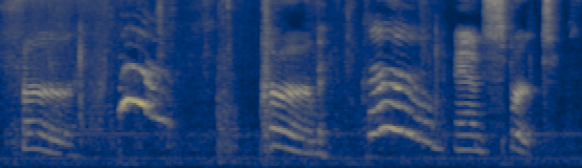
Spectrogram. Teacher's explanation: Do you feel the side of your tongue kind of going up the side, kind of like the side curler? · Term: Bossy R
